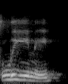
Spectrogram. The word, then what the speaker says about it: Leanie: pronouncing your name correctly no it's leanie lenie okay thank you so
